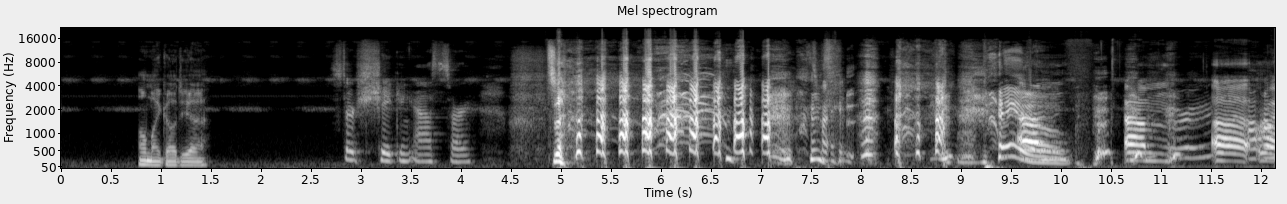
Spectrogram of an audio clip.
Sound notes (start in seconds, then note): 4.8 laughter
